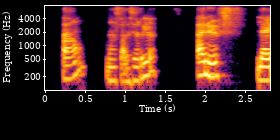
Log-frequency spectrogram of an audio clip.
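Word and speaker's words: œuf: Anuf, la n se pronuncia igual porque es que an y eso anf an.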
